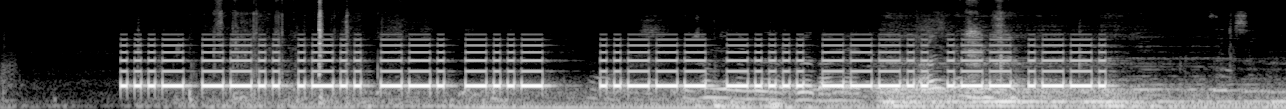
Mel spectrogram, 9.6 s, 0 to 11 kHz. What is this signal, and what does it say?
Morse code, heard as a keyed tone, hand-sent with a paddle, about 23 wpm, 580 Hz, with room echo and the noise inside a car. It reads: VZLGX 268WP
